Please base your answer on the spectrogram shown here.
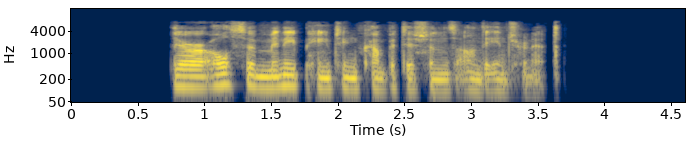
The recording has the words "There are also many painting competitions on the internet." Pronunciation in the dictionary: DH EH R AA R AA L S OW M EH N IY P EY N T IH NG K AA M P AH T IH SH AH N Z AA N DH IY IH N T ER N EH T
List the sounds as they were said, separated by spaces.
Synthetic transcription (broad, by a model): DH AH R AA R AA L S OW M EH N IY P EY N T IH NG K AA M P AH T IH SH AH N Z N DH IY IH N T ER N EH T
